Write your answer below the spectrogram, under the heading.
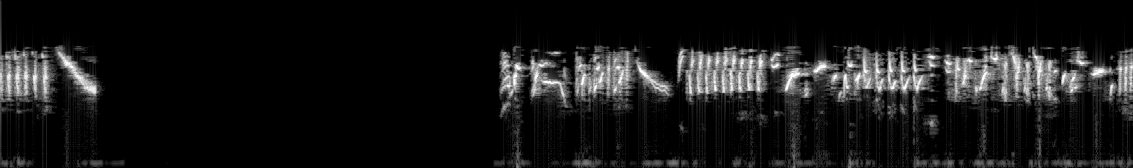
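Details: European goldfinch performing qdara song for others to copy; a short twittered phrase, a long pause, then an extended outpouring of fast trills, rattles and thin sliding whistles.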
